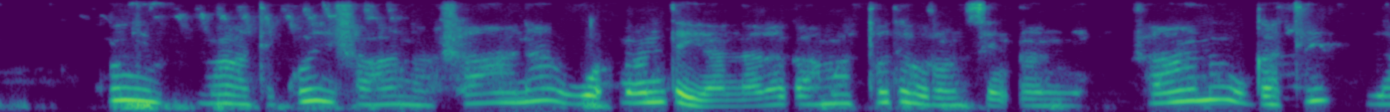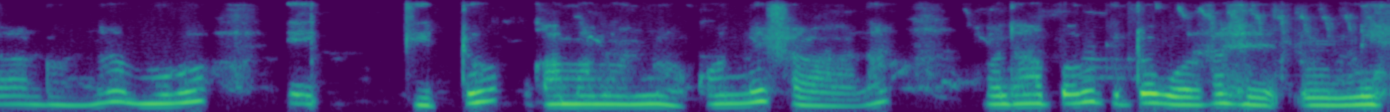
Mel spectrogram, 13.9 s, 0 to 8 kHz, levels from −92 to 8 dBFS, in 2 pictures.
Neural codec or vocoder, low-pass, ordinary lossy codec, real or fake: none; 7.2 kHz; Opus, 16 kbps; real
